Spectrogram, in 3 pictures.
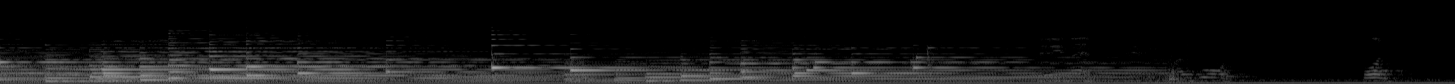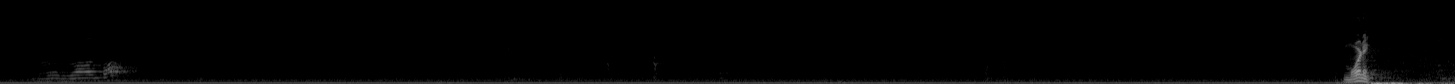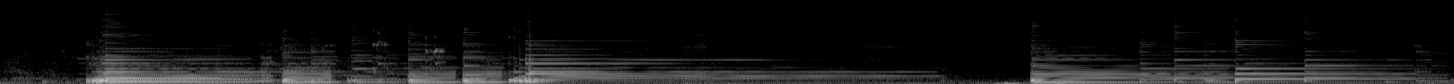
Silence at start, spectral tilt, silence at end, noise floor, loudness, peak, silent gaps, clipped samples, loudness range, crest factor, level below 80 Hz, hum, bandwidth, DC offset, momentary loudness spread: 0 s; -8.5 dB/octave; 0 s; -58 dBFS; -35 LUFS; -10 dBFS; none; under 0.1%; 24 LU; 26 dB; -52 dBFS; none; 13.5 kHz; under 0.1%; 22 LU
